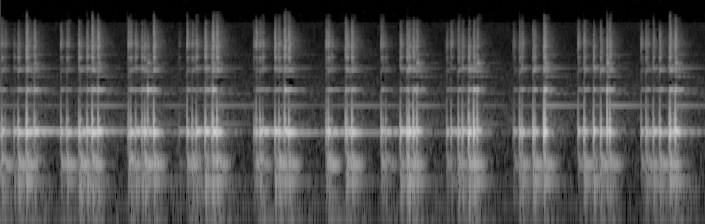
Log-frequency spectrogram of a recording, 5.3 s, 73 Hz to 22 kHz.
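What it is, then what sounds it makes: Glass fish bowl. Long dark nails tap rapidly on the rim and shoulder of a large, clear, empty, hollow glass fish bowl. Quick clusters of bright clicking taps come in short bursts with brief pauses between them. Each burst rings with a steady glassy tone near 760 Hz that fades quickly.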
